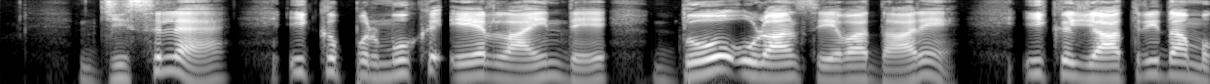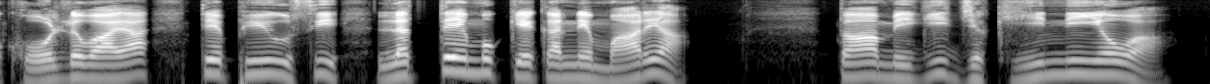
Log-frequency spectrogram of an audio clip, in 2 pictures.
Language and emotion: Dogri, disgusted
